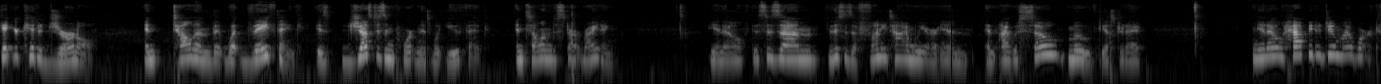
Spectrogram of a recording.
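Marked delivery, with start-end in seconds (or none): 10.0-18.4 voice breaking with tears, choked-up and crying. Speaking to listeners, moved to tears, crying. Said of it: "Sorry to cry".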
